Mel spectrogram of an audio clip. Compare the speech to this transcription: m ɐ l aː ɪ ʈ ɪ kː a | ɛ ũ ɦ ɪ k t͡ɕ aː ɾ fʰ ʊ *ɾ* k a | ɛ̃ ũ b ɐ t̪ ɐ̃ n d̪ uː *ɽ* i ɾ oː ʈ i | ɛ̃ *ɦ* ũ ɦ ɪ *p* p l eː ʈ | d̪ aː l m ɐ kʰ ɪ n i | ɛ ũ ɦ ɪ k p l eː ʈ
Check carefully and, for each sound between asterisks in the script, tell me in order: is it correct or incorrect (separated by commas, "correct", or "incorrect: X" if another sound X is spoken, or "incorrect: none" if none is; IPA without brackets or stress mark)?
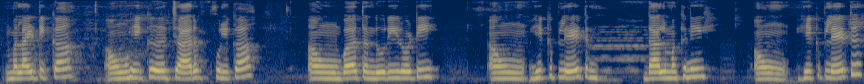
incorrect: l, incorrect: ɾ, incorrect: none, incorrect: k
